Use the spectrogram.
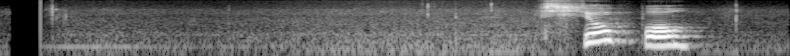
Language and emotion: Russian, neutral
